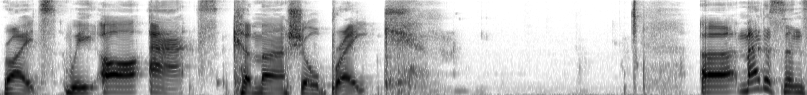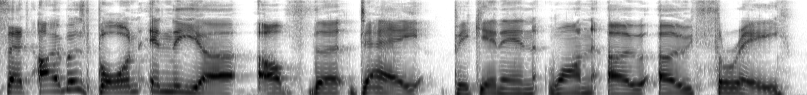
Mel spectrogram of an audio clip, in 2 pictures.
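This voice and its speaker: Slow-talking man hosting a live stream. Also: fairly high pitch, fairly bright tone, clean tone. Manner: reads viewer messages aloud, playful teasing. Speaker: live-stream host reading chat. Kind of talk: casual watch-along chat.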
